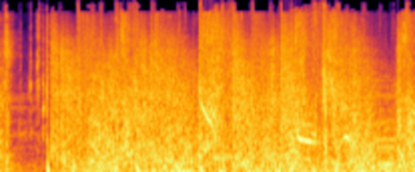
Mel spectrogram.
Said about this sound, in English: A second later, the snake-branded cattle were off and running, the sounds of gunfire spooking them from their quiet grazing into a stampede.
